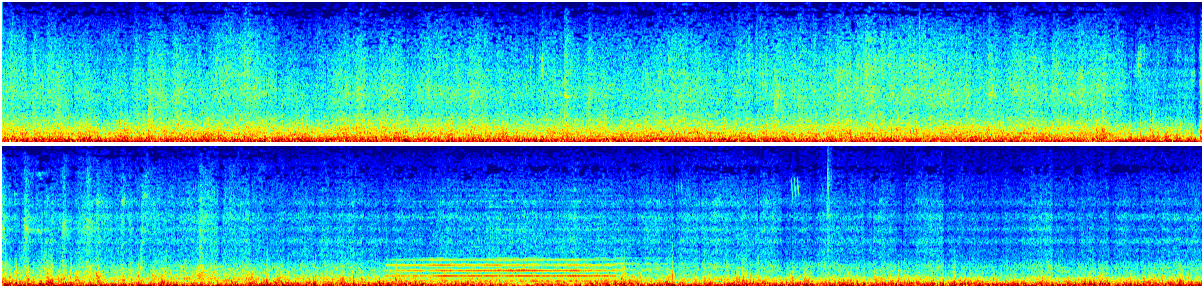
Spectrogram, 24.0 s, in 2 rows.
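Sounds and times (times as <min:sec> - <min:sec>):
rushing air: 0:00.0 - 0:24.0
train wheels rumbling on rail: 0:00.0 - 0:24.0
train horn blast: 0:15.8 - 0:18.6.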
